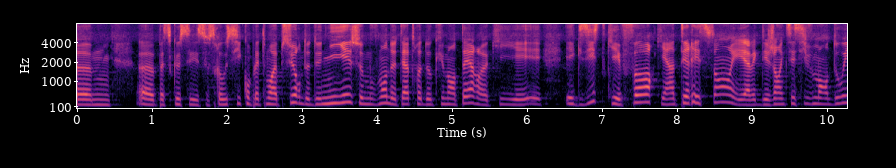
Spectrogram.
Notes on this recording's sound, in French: Tel est le thème de la rencontre qui s'est déroulée le 22 juillet 2023 Village du Off du festival d'Avignon en partenariat avec ARTCENA.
